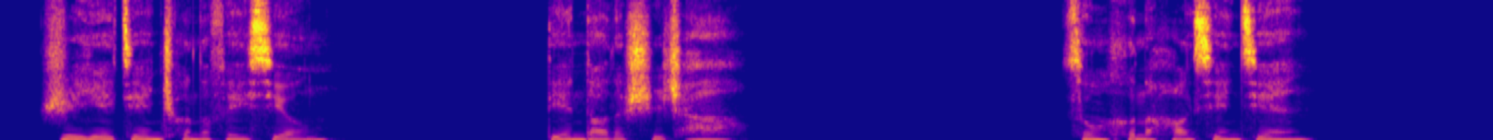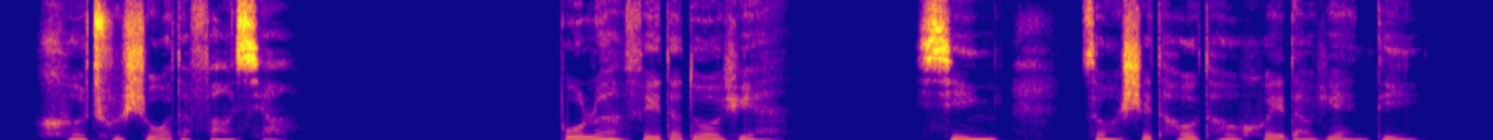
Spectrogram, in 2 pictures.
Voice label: 女 旁白; 回到原地; 方言

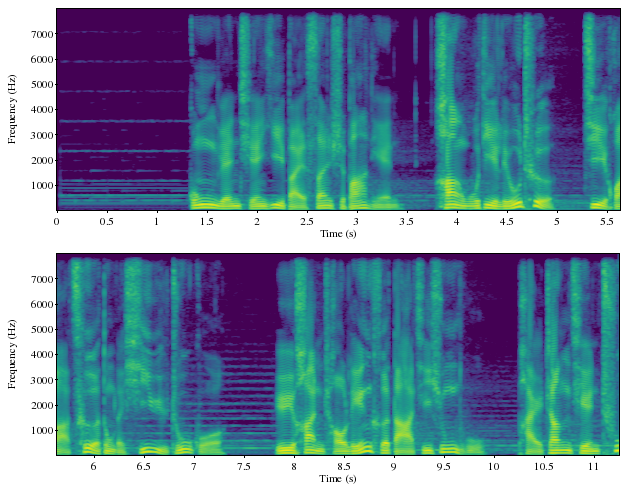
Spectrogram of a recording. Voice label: 男 片头; 丝绸之路

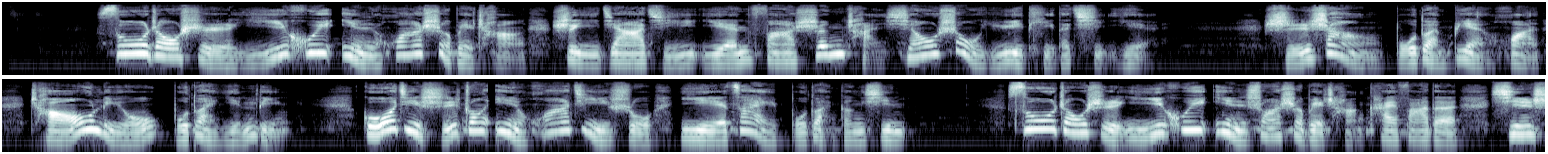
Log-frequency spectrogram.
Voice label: 女 产品介绍; 宜晖印花产品介绍

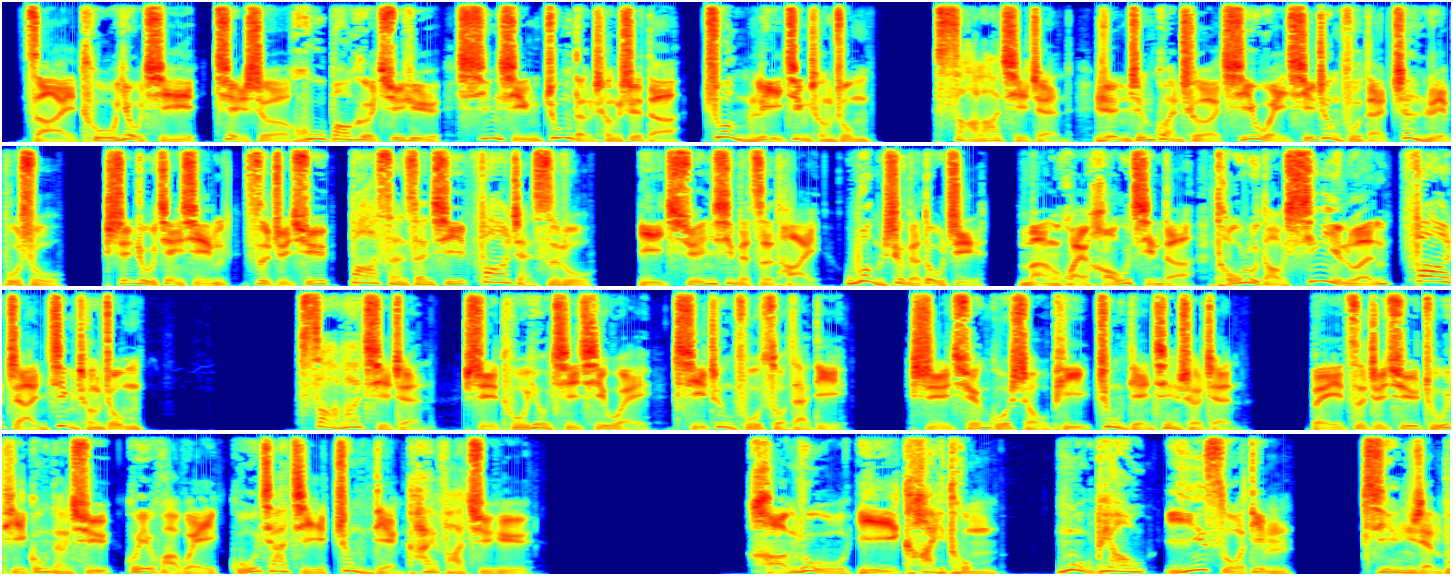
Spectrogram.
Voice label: 男 工作总结; 萨拉齐镇2016年十个全覆盖

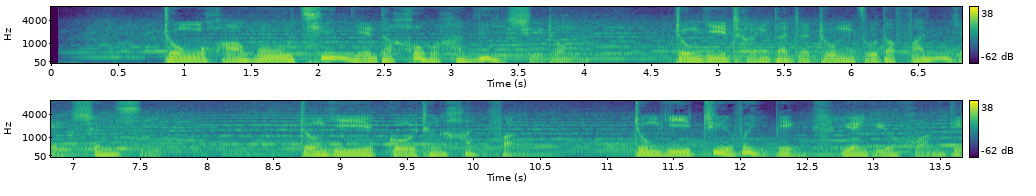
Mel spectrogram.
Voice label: 男 中医品牌宣传, 配音; 蚁干堂一付老方 解疾苦

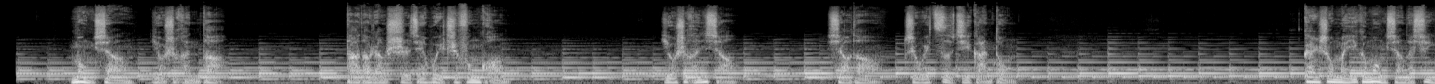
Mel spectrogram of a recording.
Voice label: 男29 自然风格, 国语男声配音; 广本2016全新形象

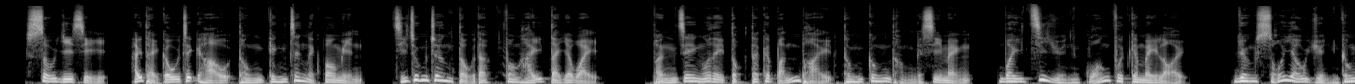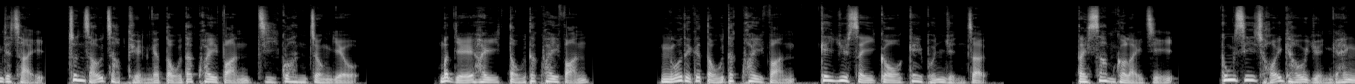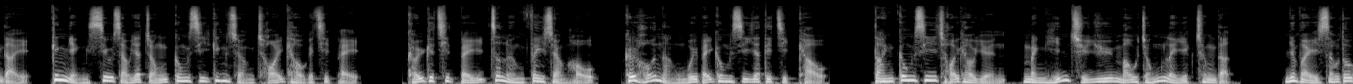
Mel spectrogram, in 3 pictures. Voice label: 粤男 公司内部课件; 苏伊士

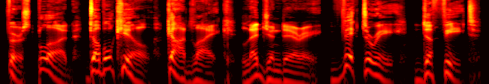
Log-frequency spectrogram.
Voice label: 英文部分试音

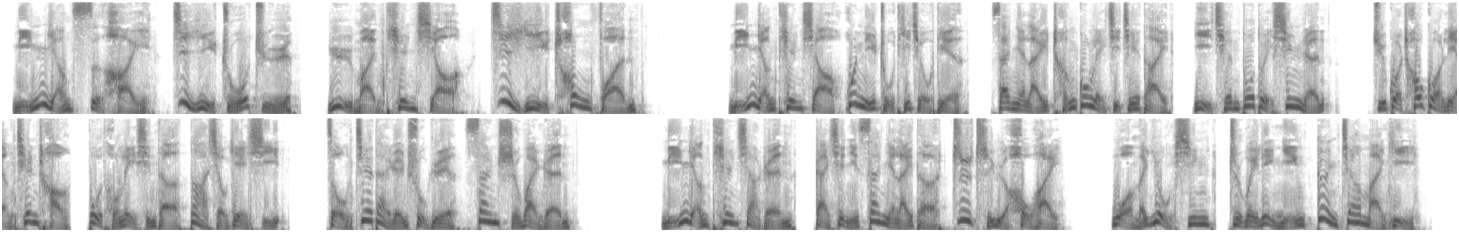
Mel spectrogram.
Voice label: 男 宣传广告 酒店介绍; 名扬天下酒店介绍

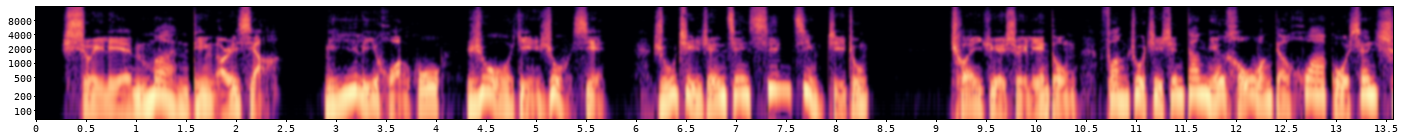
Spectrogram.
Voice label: 男 旅游, 配音; 贵州爱心接力神秘之旅

